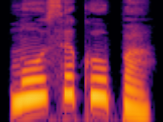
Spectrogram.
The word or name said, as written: ಮೋಸಕೂಪ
